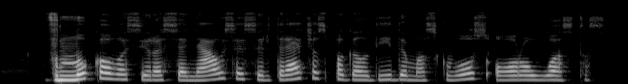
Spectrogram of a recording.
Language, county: Lithuanian, Šiauliai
